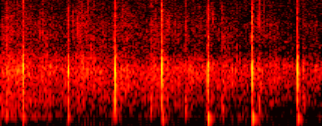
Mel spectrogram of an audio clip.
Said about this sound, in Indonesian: Bapak dan Ibu untuk bisa tepuk tangan kepada kedua pemateri kita hari ini.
